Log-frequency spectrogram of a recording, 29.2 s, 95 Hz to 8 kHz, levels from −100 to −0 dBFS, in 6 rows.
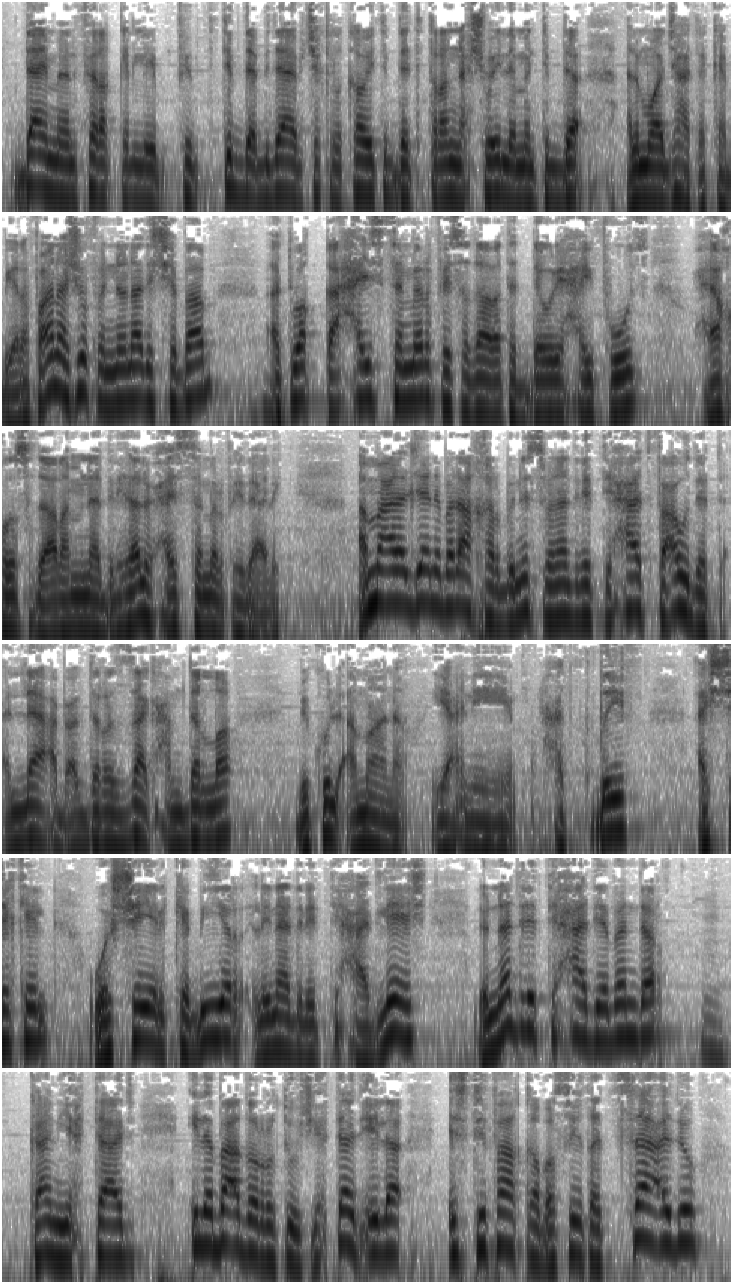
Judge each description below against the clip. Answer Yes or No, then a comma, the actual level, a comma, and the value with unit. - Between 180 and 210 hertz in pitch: No, low, 135 Hz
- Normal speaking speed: No, fast, 150 wpm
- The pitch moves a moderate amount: No, wide, 6.0 semitones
